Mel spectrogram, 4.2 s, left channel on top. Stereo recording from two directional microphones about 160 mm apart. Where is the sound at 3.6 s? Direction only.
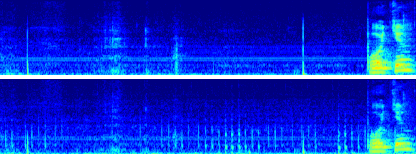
20° right (ahead or behind).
